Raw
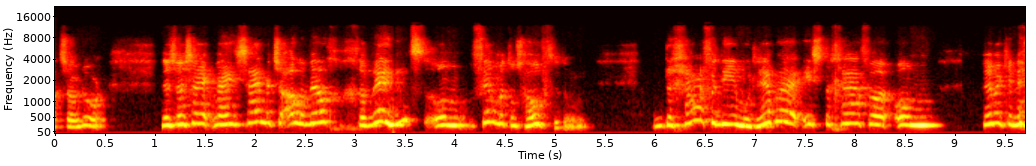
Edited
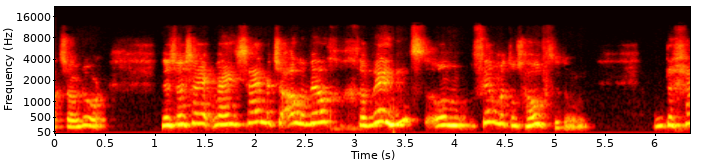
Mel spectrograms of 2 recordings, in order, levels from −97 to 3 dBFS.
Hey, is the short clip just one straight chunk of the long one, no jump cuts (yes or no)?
yes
